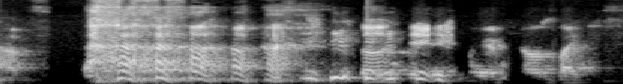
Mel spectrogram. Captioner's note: laughs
